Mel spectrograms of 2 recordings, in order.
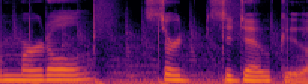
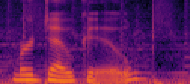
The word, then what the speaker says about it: Murdoku: Your Myrtle Sudoku. I almost said it wrong. Well, I know I said it wrong. Your murder Sudoku. It's not a Myrtle. That's a different thing. Murdoku.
